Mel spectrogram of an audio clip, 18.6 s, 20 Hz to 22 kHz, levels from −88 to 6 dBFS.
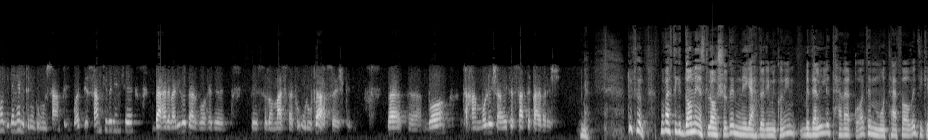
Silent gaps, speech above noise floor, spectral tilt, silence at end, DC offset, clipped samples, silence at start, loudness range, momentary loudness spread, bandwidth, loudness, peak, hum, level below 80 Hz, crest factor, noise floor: none; 26 dB; -7 dB/octave; 0 s; under 0.1%; under 0.1%; 0 s; 7 LU; 16 LU; 11.5 kHz; -20 LUFS; 0 dBFS; none; -58 dBFS; 20 dB; -46 dBFS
